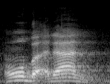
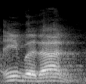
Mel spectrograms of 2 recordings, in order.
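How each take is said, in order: First: The first vowel is u. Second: The first vowel is i. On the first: "ainnya baris dhammah" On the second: "baris kasrah"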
